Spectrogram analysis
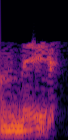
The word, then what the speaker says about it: Mx: be the new um instead of Mr and Mrs is going to be MX and then that we pronounced a mix so the mixed record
